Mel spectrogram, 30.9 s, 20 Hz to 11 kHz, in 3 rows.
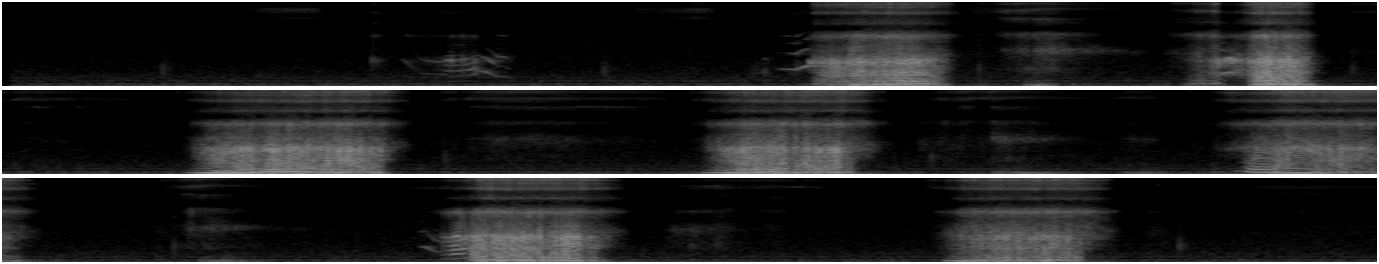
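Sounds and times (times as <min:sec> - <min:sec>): soft breath sounds: 0:01.2 - 0:06.1, 0:07.0 - 0:09.2, 0:09.9 - 0:11.6, 0:13.5 - 0:15.5, 0:25.2 - 0:27.0, 0:28.7 - 0:30.9
person snoring: 0:05.9 - 0:08.2, 0:08.9 - 0:09.9, 0:11.7 - 0:13.4, 0:15.6 - 0:16.9, 0:19.4 - 0:20.9, 0:23.8 - 0:25.3, 0:27.7 - 0:29.0.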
